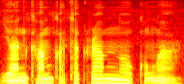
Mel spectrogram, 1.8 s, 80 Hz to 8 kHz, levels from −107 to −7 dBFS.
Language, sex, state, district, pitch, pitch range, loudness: Garo, male, Meghalaya, South Garo Hills, 120 Hz, 105-130 Hz, -19 LUFS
